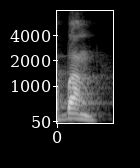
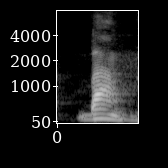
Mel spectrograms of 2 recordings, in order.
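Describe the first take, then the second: First: Curt, rough "Bang"; harsh. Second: Gentle. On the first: Preacher showing wives the wrong way, rough "Bang". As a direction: say "Bang" bluntly, without softness. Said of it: "jangan kasar". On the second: Preacher showing wives the right way, gentle "Bang". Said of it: "harus halus". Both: Shown as a demonstration.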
